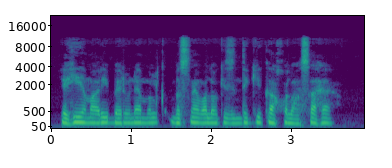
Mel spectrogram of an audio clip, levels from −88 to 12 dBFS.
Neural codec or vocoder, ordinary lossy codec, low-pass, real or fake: none; Opus, 64 kbps; 10.8 kHz; real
